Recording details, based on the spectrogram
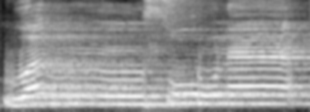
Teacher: اس نون کے اندر اخفا کر کے پڑھیں گے، اس لیے کہ نون ساکن کے بعد میں صاد ہے اور صاد اخفا کے حرفوں میں سے ہے۔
